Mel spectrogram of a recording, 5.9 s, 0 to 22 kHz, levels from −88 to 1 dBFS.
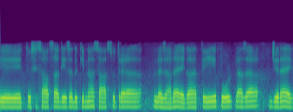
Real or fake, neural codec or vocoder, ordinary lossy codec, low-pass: fake; codec, 24 kHz, 0.9 kbps, WavTokenizer, large speech release; none; 5.4 kHz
